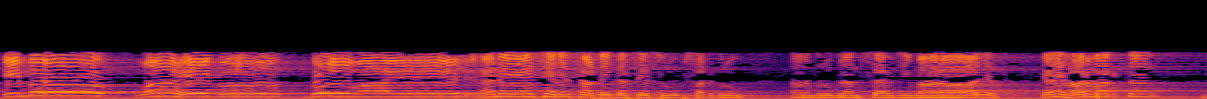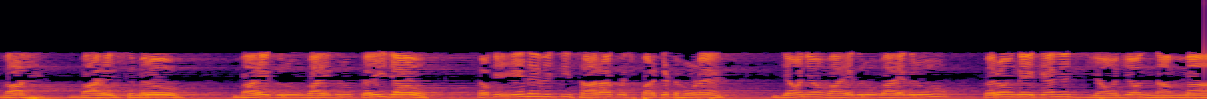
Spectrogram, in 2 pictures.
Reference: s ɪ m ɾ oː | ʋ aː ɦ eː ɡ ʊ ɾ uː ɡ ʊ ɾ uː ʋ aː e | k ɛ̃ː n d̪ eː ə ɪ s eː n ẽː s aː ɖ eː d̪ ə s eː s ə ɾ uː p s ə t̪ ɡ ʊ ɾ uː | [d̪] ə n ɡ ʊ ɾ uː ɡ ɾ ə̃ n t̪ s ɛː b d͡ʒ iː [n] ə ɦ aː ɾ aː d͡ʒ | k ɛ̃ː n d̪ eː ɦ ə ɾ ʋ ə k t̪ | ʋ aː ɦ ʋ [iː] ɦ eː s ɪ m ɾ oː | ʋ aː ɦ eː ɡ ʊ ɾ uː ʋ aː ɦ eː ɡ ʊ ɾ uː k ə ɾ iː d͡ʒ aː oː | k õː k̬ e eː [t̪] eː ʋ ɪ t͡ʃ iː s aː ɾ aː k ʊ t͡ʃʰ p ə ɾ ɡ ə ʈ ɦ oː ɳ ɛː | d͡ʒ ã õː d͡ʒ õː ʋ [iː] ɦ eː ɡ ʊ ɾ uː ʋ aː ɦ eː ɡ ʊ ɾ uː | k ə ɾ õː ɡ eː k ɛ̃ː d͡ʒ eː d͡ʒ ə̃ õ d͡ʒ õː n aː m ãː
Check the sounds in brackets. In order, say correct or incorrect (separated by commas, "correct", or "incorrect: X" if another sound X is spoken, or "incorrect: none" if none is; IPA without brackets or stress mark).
incorrect: t̪, incorrect: m, incorrect: aː, incorrect: d̪, incorrect: aː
